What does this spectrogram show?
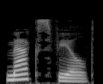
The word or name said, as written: Maxfield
